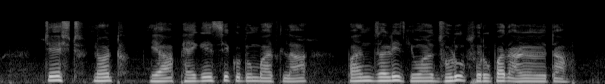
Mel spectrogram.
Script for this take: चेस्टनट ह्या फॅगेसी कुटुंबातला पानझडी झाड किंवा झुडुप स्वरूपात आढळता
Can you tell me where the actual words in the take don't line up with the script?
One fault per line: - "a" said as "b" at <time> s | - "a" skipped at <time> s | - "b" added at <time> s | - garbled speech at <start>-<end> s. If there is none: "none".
- "झाड" skipped at 4.0 s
